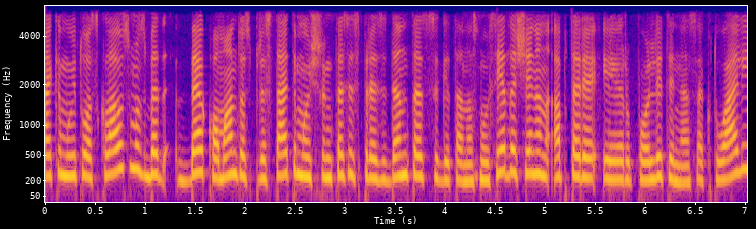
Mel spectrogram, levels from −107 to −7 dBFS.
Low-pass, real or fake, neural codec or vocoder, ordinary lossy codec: 5.4 kHz; real; none; AAC, 48 kbps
